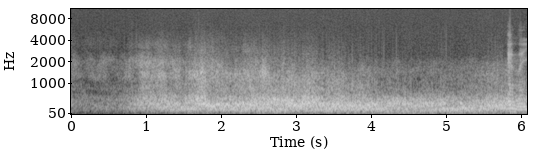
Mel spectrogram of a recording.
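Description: Aircraft engine roar, rising over the first second and then holding loud and steady.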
